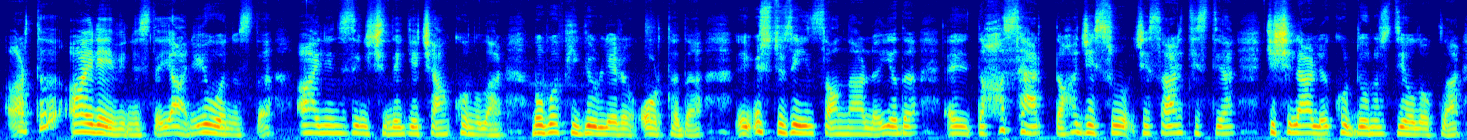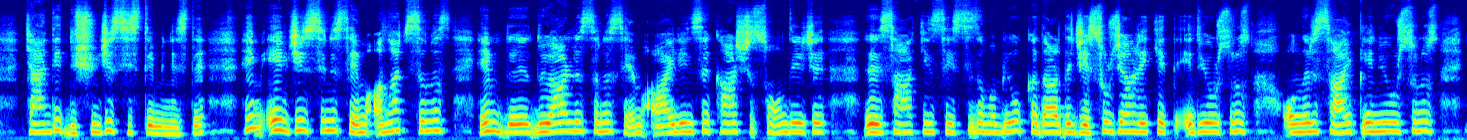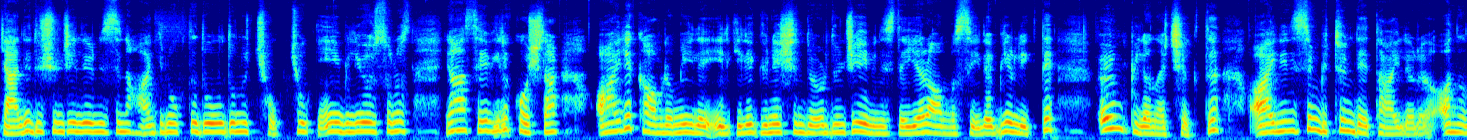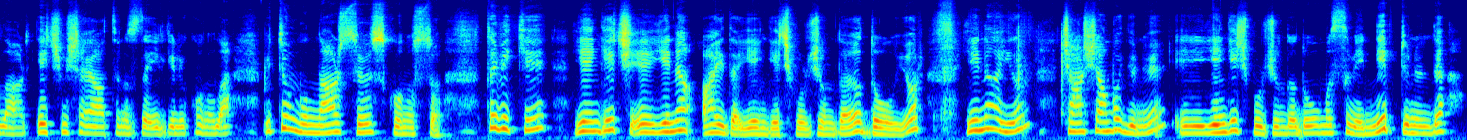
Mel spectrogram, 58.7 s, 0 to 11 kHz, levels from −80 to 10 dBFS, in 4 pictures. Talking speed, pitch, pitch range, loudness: 115 wpm, 195 Hz, 165-215 Hz, -19 LUFS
